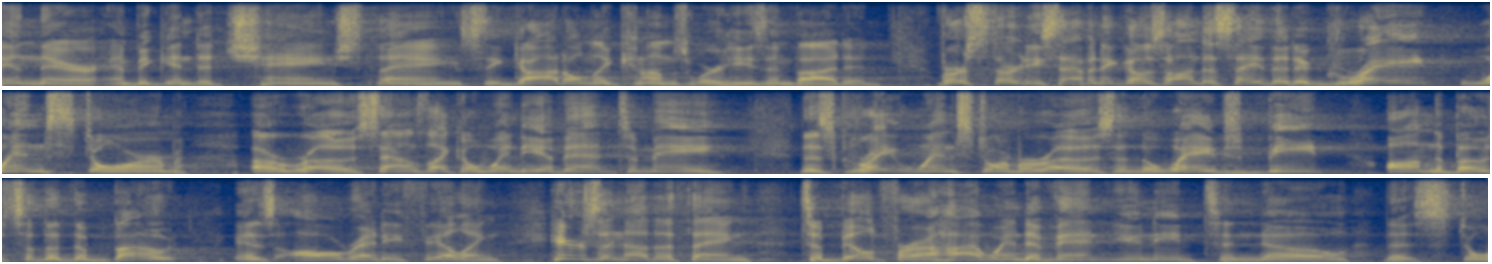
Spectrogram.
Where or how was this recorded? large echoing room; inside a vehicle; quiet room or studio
large echoing room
